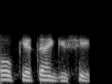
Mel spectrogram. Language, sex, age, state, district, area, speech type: Malayalam, female, 18-30, Kerala, Thrissur, rural, conversation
